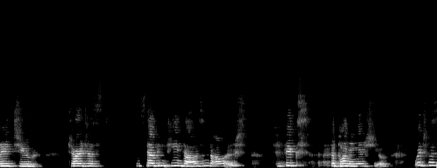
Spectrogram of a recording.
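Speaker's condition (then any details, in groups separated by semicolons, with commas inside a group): Cerebral palsy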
